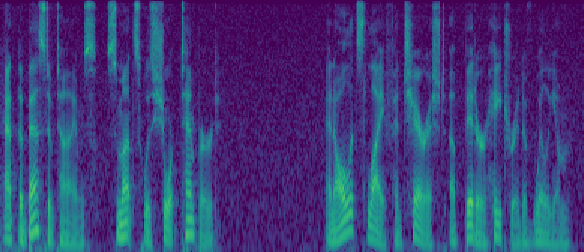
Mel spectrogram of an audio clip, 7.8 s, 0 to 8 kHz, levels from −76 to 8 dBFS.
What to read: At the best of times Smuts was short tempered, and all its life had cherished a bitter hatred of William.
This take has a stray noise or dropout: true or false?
false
